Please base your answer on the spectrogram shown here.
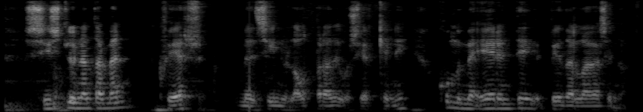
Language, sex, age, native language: Icelandic, male, 40-49, Icelandic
